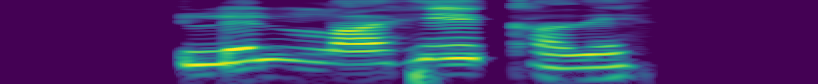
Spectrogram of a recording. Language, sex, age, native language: Icelandic, male, 10, Icelandic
